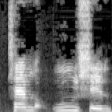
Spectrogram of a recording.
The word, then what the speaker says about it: Temujin: Temujin, that's how it's pronounced.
